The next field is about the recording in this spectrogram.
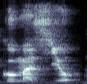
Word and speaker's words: gomasio: Euh, en France, c'est bizarre la prononciation, c'est gomasio. Ah, ça me dit quelque chose, ouais. Ça me dit quelque chose. – Bah, ça veut dire. Enfin, ça devrait se dire Gomachio, je pense.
